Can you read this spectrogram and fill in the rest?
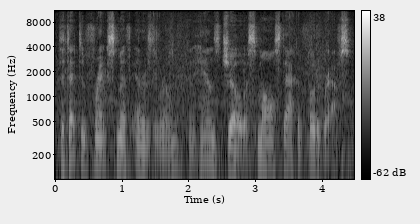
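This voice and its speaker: A man's voice: medium pitch, lively intonation, normal speed, vocal fry, noisy background. A man reading scripted present-tense narration for a crime audio drama.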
